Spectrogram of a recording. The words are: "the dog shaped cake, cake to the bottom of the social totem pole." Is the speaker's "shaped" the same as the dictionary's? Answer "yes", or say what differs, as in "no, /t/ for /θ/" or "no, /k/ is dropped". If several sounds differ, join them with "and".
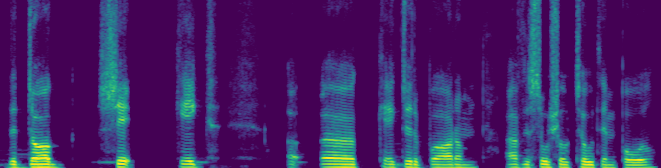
no, /p/ is dropped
